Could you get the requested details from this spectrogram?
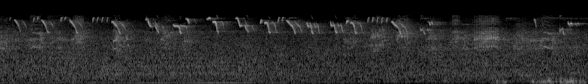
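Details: Goldfinch in a singing contest, interclub cup closing, 04-03-18, pouring out a long, dense series of sharp, high downslurred notes in rapid succession, then trailing off; a low thump near the end.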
